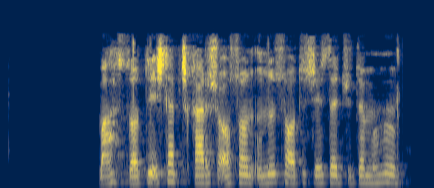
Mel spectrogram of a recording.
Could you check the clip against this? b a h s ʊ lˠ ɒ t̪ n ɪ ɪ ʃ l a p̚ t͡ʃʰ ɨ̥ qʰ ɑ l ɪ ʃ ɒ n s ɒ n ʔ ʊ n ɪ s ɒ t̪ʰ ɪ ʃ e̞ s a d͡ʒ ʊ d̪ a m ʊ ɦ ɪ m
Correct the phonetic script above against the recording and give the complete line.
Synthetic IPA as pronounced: m a h s ʊ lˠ ɒ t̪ n ɪ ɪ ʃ l a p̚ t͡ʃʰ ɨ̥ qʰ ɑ ɾ ɪ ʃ ɒ s ɒ n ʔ ʊ n ɪ s ɒ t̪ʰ ɪ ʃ e̞ s a d͡ʒ ʊ d̪ a m ʊ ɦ ɪ m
